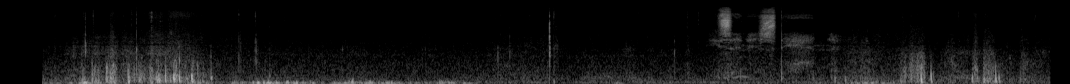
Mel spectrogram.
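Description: A person whispering, with low rumbling noise on the microphone through the first few seconds.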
